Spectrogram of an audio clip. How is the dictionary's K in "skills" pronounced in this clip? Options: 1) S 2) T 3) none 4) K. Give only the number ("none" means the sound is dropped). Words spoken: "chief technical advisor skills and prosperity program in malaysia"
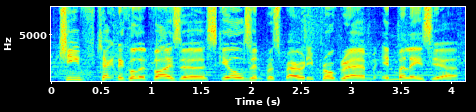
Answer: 4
